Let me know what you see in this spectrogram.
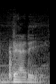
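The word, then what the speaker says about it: Betty: এটি আমেরিকান উচ্চারণ হবে ব্যারি। কেন বেরি হচ্ছে? আমরা জানি যে আমেরিকান উচ্চারণ হচ্ছে ইংরেজি কোনো শব্দে যদি দুটি ভাওয়ালের মাঝখানে টি থাকে সেটি হচ্ছে ডি, ফ্ল্যাপ টি উচ্চারিত হয় সেটিকে ডি এর মতো, ঠিক ব্যারি।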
